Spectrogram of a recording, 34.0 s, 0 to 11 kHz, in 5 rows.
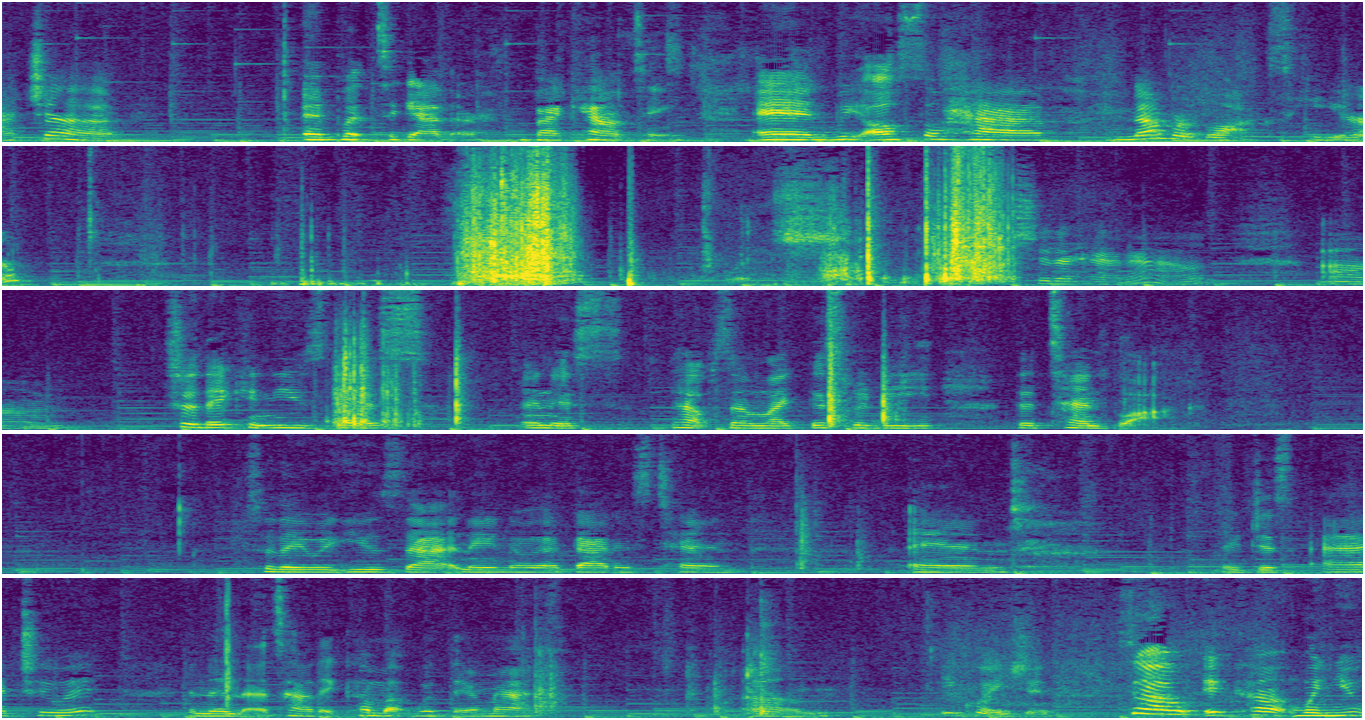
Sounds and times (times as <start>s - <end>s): Speech: 0.0s - 0.6s, 1.4s - 7.0s, 10.3s - 11.1s, 11.7s - 19.6s, 21.7s - 24.1s, 25.0s - 25.6s, 26.5s - 30.0s, 30.9s - 34.0s
Music: 0.0s - 34.0s.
